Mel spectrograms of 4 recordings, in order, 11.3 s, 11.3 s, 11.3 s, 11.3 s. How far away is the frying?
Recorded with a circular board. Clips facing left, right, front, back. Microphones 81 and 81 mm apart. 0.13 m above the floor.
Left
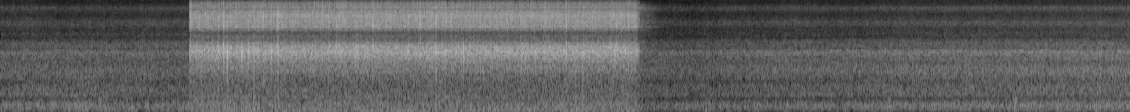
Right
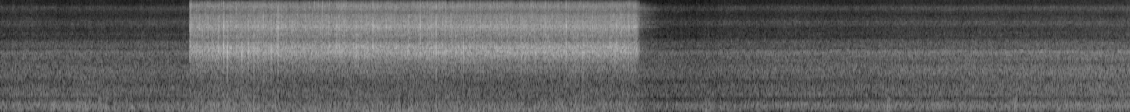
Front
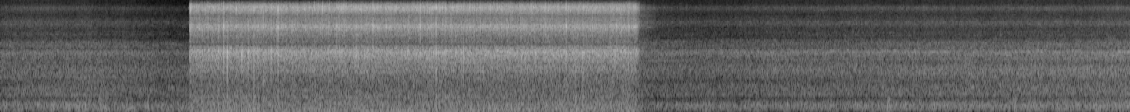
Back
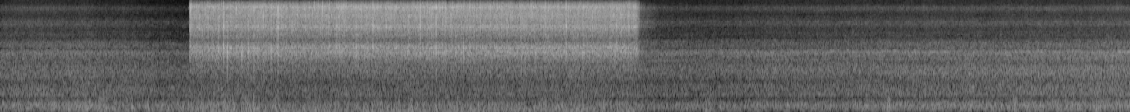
About 0.6 m.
